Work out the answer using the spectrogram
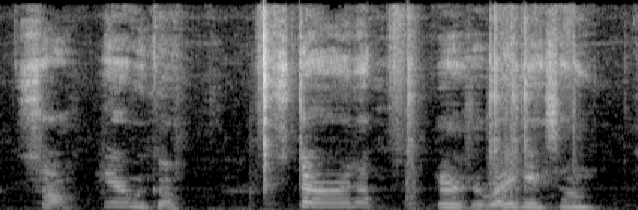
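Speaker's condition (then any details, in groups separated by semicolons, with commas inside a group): Brain injury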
